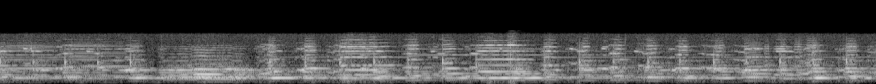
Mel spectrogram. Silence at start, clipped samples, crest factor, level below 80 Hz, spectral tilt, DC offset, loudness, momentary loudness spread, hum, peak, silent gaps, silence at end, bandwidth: 0 s; under 0.1%; 14 dB; -62 dBFS; -7 dB/octave; under 0.1%; -17 LUFS; 6 LU; none; -4 dBFS; none; 0 s; 4.7 kHz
